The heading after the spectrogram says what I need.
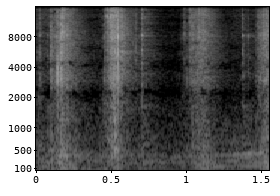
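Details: Brother 260 punch card knitting machine card reader after cleaning and lubrication: light, even clicking in soft bursts about every half second, no grinding or clatter, quieter than before; runs smoothly.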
